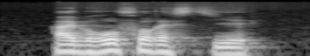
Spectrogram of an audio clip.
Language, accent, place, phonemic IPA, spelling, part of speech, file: French, France, Lyon, /a.ɡʁo.fɔ.ʁɛs.tje/, agroforestier, adjective / noun, LL-Q150 (fra)-agroforestier.wav
- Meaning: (adjective) agroforestry; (noun) agroforester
